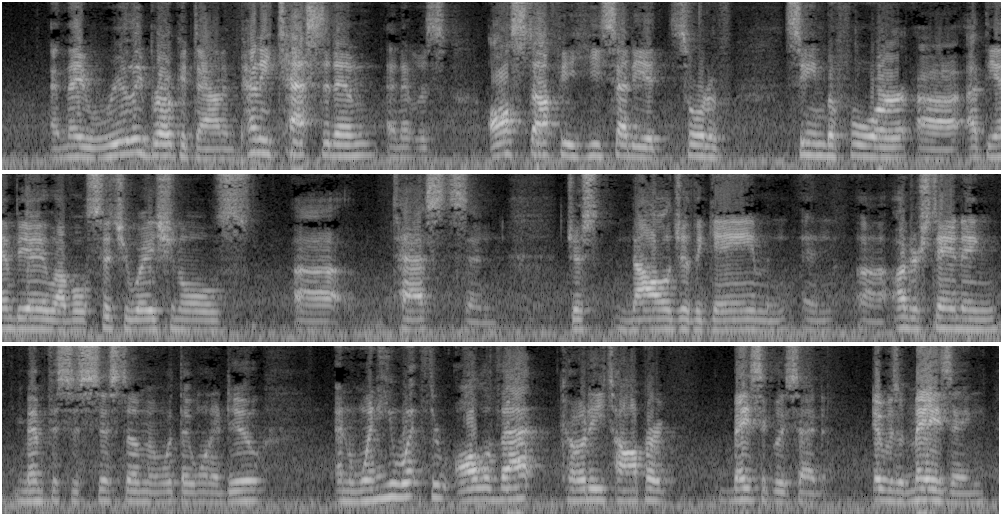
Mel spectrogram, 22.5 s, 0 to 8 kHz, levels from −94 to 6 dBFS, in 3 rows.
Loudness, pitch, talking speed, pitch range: -24 LUFS, 145 Hz, 170 wpm, 130-160 Hz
